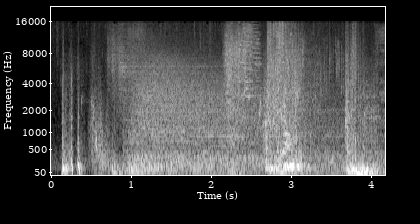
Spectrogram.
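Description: Heavy blows thud and smack in a fight.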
